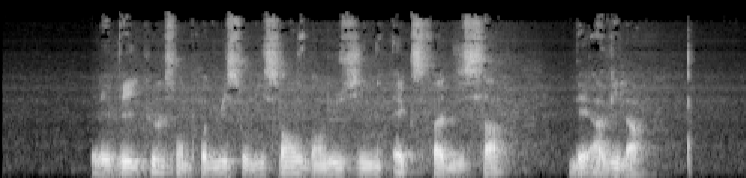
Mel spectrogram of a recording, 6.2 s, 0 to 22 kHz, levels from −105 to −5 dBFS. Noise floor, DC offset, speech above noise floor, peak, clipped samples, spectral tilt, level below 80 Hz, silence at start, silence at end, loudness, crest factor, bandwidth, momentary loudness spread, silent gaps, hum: -66 dBFS; under 0.1%; 45 dB; -2 dBFS; under 0.1%; -4 dB/octave; -56 dBFS; 0.75 s; 0.85 s; -22 LUFS; 20 dB; 16.5 kHz; 17 LU; none; none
